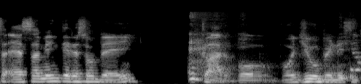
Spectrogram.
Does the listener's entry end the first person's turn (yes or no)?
yes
